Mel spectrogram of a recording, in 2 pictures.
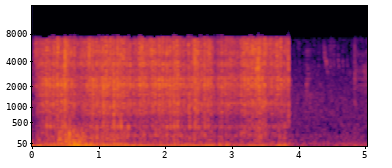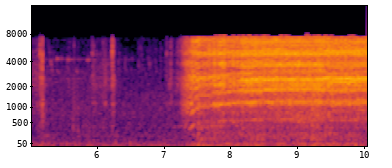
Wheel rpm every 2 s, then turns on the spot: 40, 30, 0, 40, 160.
0-4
